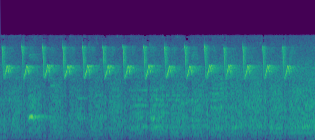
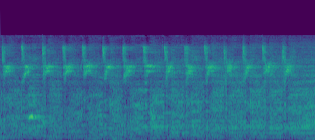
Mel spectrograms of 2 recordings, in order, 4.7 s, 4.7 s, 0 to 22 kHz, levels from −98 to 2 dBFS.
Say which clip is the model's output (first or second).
second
